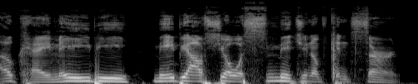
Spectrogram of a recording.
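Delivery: ordinary talk, nothing marked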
